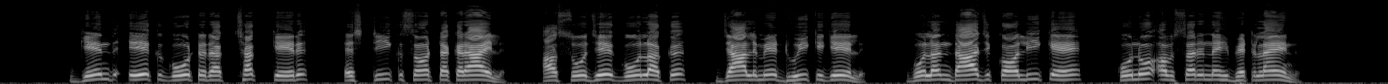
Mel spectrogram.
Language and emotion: Maithili, neutral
